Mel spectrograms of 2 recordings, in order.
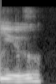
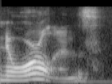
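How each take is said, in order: First: It is clipped to sound like 'Nawlins'. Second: It is said in full as 'New Orleans'. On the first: The speaker calls it right. "It's N-A-W-L-I-N-S" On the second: The speaker calls it wrong. "You don't say New Orleans"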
